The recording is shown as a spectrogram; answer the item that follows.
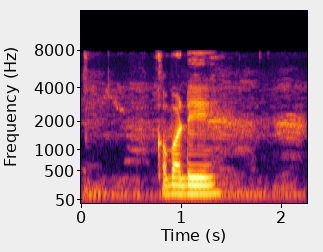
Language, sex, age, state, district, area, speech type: Santali, male, 18-30, West Bengal, Purba Bardhaman, rural, spontaneous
